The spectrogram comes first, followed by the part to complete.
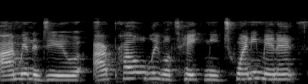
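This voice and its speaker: A woman with a Southern US accent speaks at a moderate pace with ordinary pitch variation. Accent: Southern US (Georgia). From Georgia, US South. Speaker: makeup artist. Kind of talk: tutorial. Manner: conversational with fillers.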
